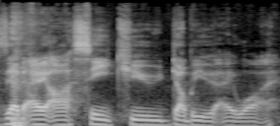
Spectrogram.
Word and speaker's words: Zarcquae: It's pretty much, it sounds like ZARCQWAY.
